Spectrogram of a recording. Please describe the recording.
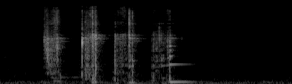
opening a bottle with a turning cap.
bottle, open, turning, drink, twisting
